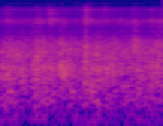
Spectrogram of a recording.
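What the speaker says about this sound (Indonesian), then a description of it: "mohon maaf kalau suara videonya agak berisik ya karena di sini sedang hujan" Steady rain falling outdoors, a continuous dense hiss of drops hitting surfaces at moderate loudness with no voices.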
